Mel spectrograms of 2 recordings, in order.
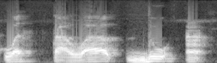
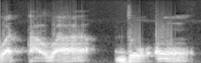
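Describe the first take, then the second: First: The word ends with an 'a' vowel. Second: The word ends with a 'u' vowel. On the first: The word is read in the accusative case. "mungkin kalau yang dibacanya nasab itu ngambil dari sab'an" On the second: The word is read in the nominative case. "Kalau saya dari awal bacanya wat tawadhu'u ya, karena dari awal sudah rofa"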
